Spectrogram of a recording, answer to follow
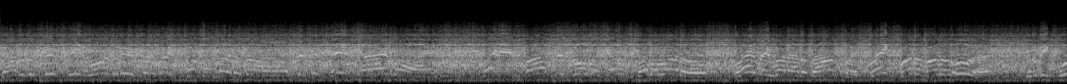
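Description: Play-by-play broadcast voices talking continuously over steady background noise, on an old recording that sounds thin and lacks the high end, with a faint steady high tone beneath.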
